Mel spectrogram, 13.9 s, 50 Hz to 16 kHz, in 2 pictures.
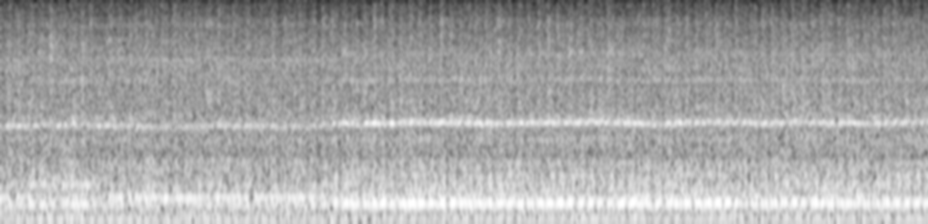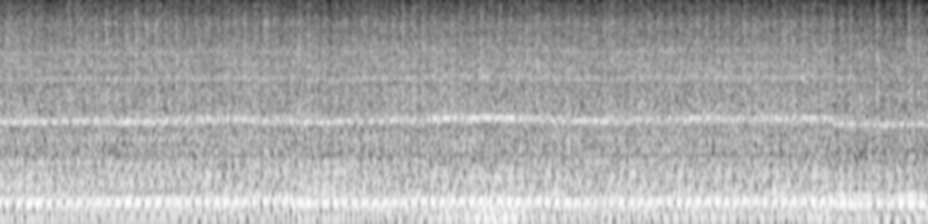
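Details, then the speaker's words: Honda CBR600F4i, first start after reconnecting the bank angle (tip-over) sensor: fast, uneven, lumpy rough idle that sits too high; owner suspects an exhaust manifold leak at cylinder 1, possibly badly fitted or the wrong size, not confirmed. "So it does sound really rough and it is idling pretty high, and I think the reason for that is there's actually a leak, an exhaust leak from cylinder 1, like the manifold."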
